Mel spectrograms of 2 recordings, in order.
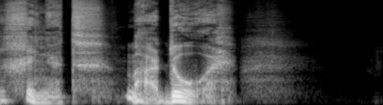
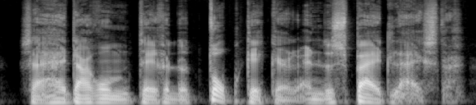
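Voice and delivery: ordinary delivery

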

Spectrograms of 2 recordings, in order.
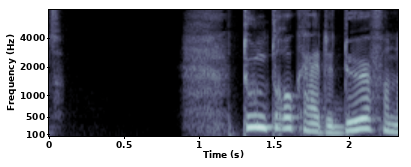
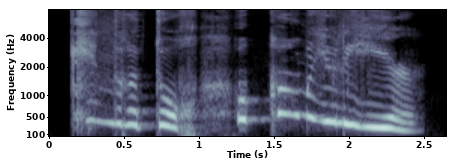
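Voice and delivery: astonished concern; 13 semitones higher, 6 dB louder than usual. A narrator's reading. Uncle finding the tearful twins in his car, astonished. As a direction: exclaim in dismay, stretching the words.

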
